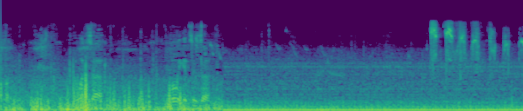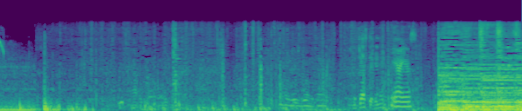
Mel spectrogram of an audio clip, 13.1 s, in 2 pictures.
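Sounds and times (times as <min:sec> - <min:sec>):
wind rumble on microphone: 0:00.0 - 0:09.9
small bird chirping: 0:01.9 - 0:07.0.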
